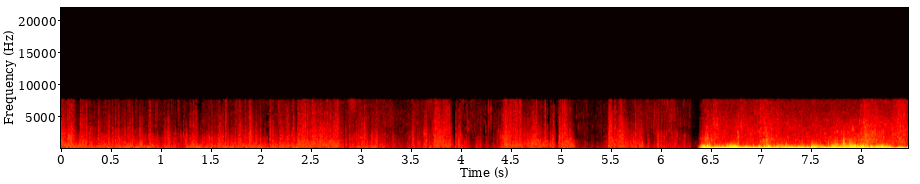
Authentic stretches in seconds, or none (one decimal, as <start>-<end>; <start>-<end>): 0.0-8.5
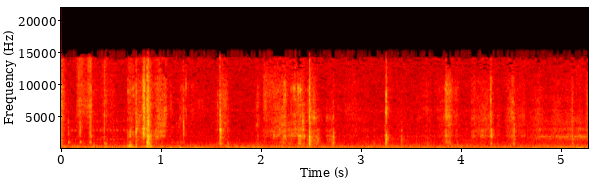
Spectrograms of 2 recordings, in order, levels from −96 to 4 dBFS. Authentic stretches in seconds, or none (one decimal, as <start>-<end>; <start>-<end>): 1.4-4.6

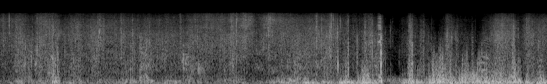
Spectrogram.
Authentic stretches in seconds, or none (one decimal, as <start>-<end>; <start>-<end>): none

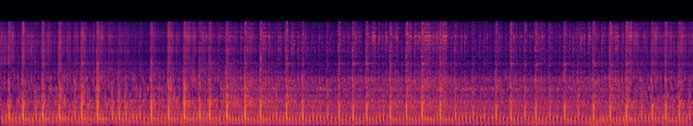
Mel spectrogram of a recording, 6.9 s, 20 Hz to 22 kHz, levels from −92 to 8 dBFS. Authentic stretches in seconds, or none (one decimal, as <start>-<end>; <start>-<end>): 2.2-6.3

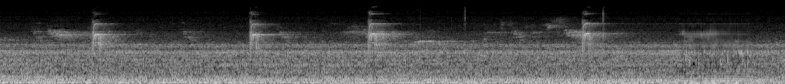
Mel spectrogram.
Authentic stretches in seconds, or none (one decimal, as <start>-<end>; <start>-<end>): 0.0-6.8; 7.5-7.9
